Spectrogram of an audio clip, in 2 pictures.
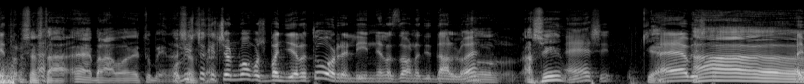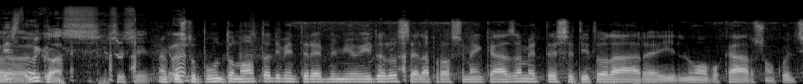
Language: Italian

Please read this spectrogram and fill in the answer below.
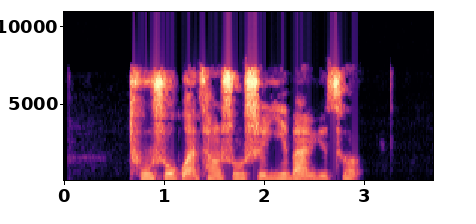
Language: Chinese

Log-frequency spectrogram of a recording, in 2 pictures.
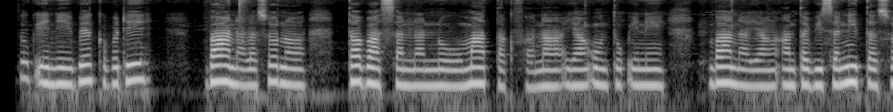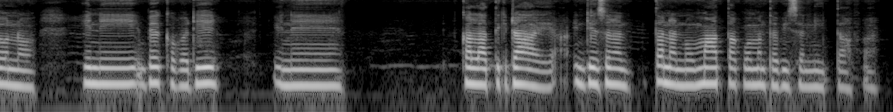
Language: Termanu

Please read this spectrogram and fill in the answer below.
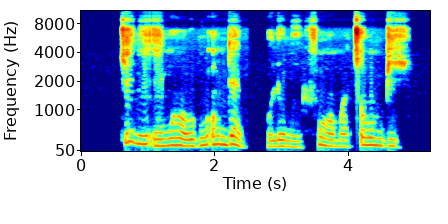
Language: Yoruba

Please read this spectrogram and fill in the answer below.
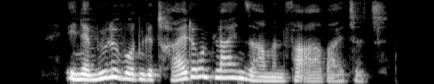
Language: German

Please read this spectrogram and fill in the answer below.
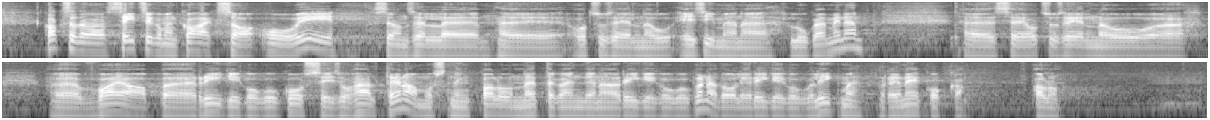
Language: Estonian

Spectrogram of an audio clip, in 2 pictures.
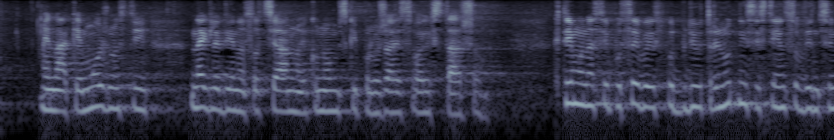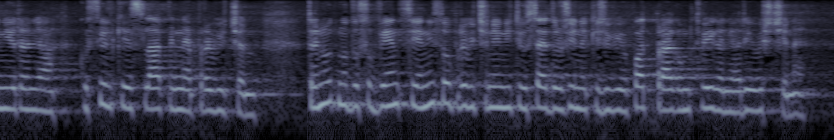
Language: Slovenian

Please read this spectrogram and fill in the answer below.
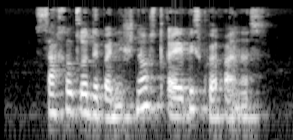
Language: Georgian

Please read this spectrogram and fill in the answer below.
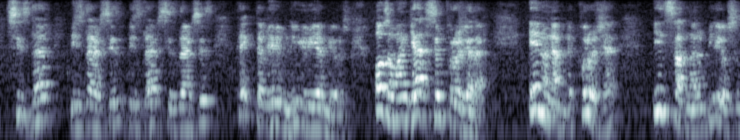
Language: Turkish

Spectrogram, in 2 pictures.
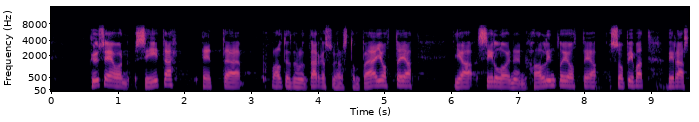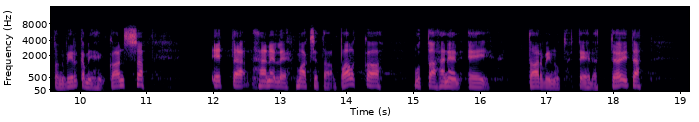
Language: Finnish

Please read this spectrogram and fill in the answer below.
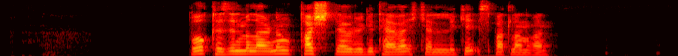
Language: Uyghur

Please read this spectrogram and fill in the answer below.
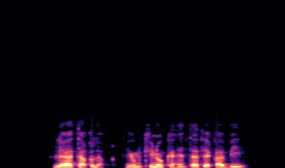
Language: Arabic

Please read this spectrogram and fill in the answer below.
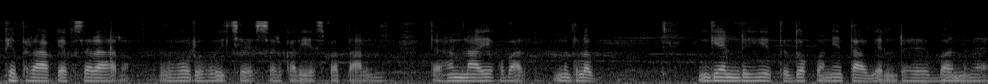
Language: Maithili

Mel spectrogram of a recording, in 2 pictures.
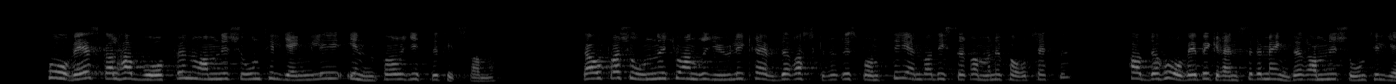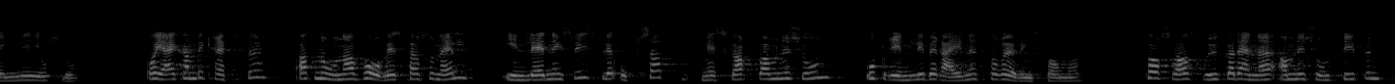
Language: Norwegian Bokmål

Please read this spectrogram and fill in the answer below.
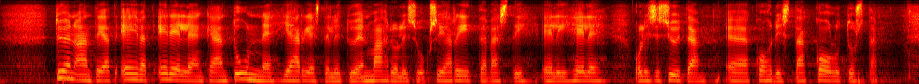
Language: Finnish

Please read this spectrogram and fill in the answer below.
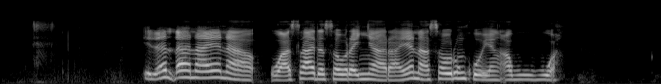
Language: Hausa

